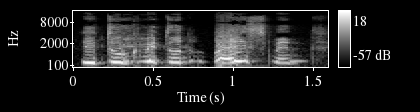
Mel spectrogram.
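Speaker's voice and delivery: high, slow hammed-up whine; mock Boris lament. Boris telling the TV host, high and whining. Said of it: "Boris on TV".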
